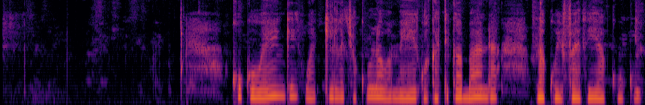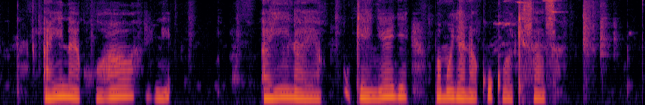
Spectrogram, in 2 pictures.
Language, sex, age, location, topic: Swahili, female, 25-35, Dar es Salaam, agriculture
